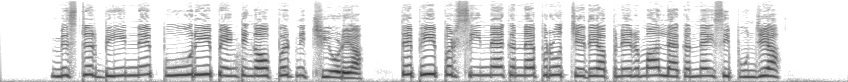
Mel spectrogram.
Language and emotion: Dogri, disgusted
